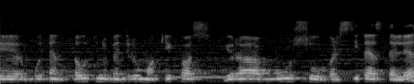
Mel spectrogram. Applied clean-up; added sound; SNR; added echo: none; Musical instrument; 19 dB; none.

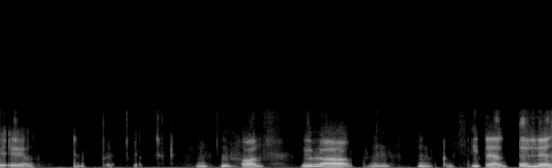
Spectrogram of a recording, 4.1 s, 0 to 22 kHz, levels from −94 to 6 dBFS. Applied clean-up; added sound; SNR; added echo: neural diffusion model UNIVERSE++.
